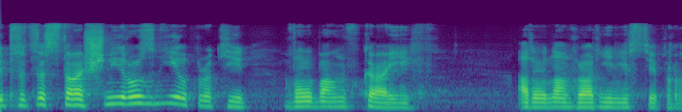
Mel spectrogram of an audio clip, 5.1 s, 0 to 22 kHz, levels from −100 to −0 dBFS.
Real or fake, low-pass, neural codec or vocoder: fake; 9.9 kHz; autoencoder, 22.05 kHz, a latent of 192 numbers a frame, VITS, trained on one speaker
